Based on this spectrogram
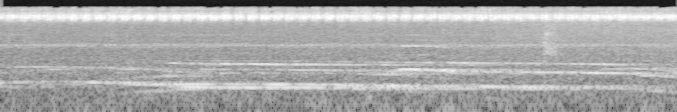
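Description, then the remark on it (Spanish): A pack of adult wolves, heard from far away, howl together in long, deep, overlapping wails that rise and glide, forming a sustained chorus over a steady background hiss, communicating with other members of the pack. “Bueno, yo creo que estos son lobos adultos los que hacen estos aullidos así graves.”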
